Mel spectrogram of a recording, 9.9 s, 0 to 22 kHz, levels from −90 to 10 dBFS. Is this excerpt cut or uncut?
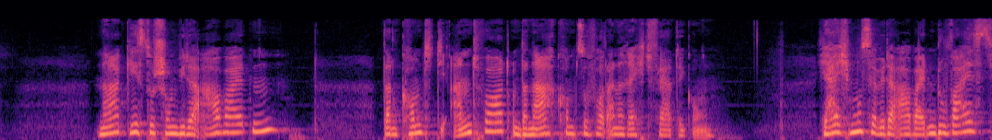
uncut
